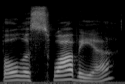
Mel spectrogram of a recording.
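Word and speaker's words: Bolesławiec: just under eight months and the brand is pronounced boloswavia polish art pottery and it has a very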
